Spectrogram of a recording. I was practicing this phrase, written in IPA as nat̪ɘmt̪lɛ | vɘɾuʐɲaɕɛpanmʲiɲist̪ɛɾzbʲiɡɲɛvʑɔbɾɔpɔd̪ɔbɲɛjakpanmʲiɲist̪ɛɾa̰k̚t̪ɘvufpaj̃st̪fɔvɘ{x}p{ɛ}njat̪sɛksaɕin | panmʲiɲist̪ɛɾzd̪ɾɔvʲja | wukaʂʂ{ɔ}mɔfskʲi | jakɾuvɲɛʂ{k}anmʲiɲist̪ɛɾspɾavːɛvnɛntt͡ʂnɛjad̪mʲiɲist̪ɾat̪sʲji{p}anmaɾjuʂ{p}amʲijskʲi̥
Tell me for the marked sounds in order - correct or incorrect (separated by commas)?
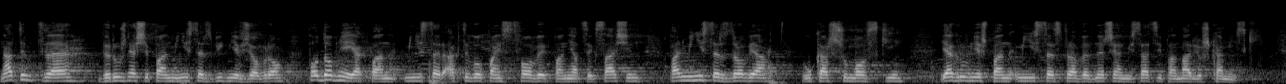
correct, incorrect, incorrect, incorrect, correct, incorrect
